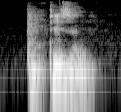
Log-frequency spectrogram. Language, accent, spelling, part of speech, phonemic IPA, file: English, Southern England, dizen, verb, /ˈdɪzən/, LL-Q1860 (eng)-dizen.wav
- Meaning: 1. To dress with flax for spinning 2. To dress with clothes; attire; deck; bedizen 3. To dress showily; adorn; dress out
